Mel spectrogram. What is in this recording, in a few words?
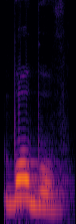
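"бобув", Komi, female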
